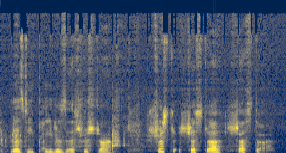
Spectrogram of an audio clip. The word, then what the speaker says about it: Shasta: Shasta. Like mustard without the RD.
